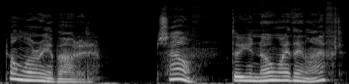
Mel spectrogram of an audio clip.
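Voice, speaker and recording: A man's voice: sits high, big pitch swings, moderate pace, mellow, pitched above the performer's own voice. A man voicing a tough young female Viking dragon rider, casual and a little exasperated, in a fantasy audiobook. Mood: mildly exasperated.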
